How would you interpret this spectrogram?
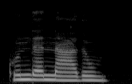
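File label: "cundennadu", female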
